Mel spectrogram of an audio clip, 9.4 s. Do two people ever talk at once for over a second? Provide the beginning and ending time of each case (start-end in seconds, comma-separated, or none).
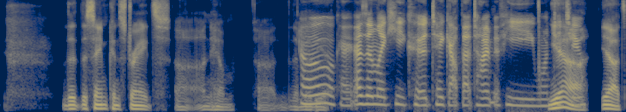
none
